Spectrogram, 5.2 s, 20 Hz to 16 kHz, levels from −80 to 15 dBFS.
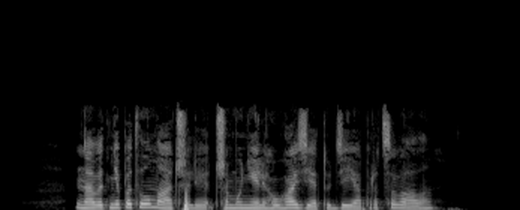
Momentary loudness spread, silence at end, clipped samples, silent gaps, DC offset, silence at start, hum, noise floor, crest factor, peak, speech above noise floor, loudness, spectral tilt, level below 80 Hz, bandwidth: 7 LU; 0.9 s; under 0.1%; none; under 0.1%; 0.75 s; none; -88 dBFS; 22 dB; -2 dBFS; 64 dB; -24 LUFS; -5 dB/octave; -48 dBFS; 8.4 kHz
